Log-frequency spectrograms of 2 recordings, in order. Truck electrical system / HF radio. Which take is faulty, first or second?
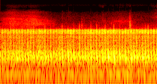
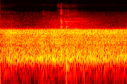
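first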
